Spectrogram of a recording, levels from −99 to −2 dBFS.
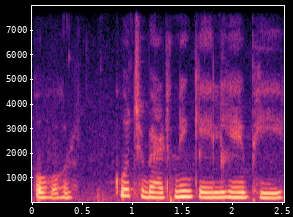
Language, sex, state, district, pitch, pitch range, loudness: Hindi, male, Himachal Pradesh, Shimla, 205 Hz, 195-220 Hz, -15 LUFS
